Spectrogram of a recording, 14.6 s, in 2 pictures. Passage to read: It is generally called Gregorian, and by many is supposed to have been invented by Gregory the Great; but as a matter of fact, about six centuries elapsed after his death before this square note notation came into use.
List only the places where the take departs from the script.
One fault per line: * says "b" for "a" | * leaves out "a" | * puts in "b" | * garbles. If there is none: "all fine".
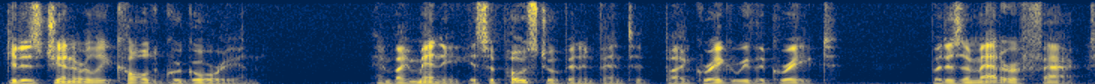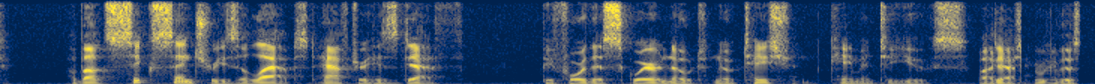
* garbles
